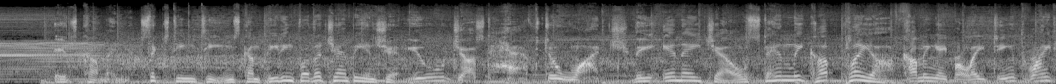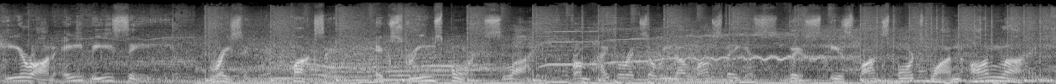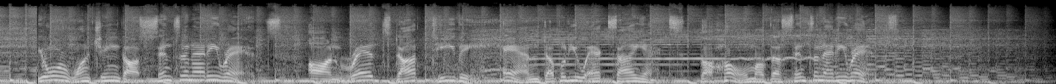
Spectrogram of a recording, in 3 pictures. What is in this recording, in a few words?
english international others; actor experimentado de voz y cámara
